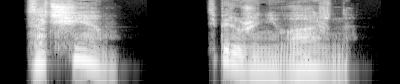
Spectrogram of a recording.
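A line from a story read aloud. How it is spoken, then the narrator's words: Sighing. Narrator (Russian): вздохнул он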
